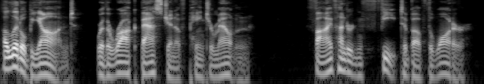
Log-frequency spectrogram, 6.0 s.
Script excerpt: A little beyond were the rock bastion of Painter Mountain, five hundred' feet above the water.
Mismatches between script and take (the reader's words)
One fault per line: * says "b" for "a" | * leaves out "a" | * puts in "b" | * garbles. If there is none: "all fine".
all fine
